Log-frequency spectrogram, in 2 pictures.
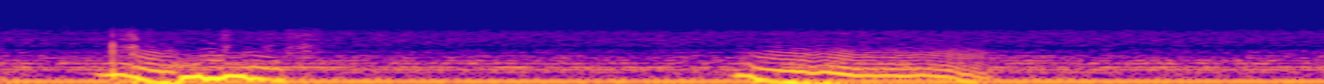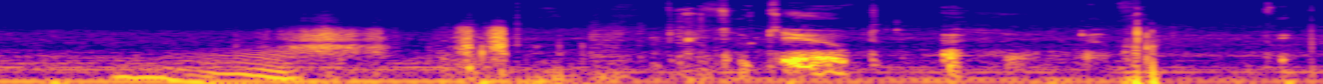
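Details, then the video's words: A male pet cat sleeping and snoring, with three low, rasping, buzzy breaths spaced about three seconds apart, followed by rustling and clicking handling noises. "My Cat is Actually SNORING!"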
